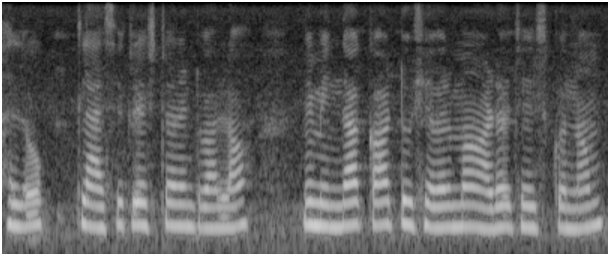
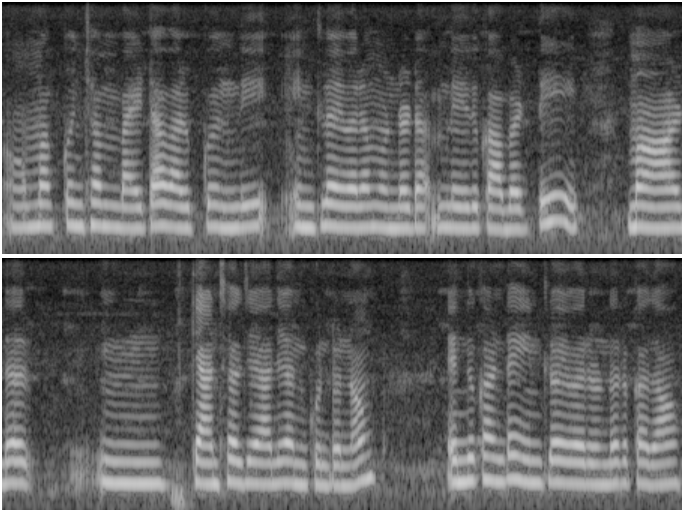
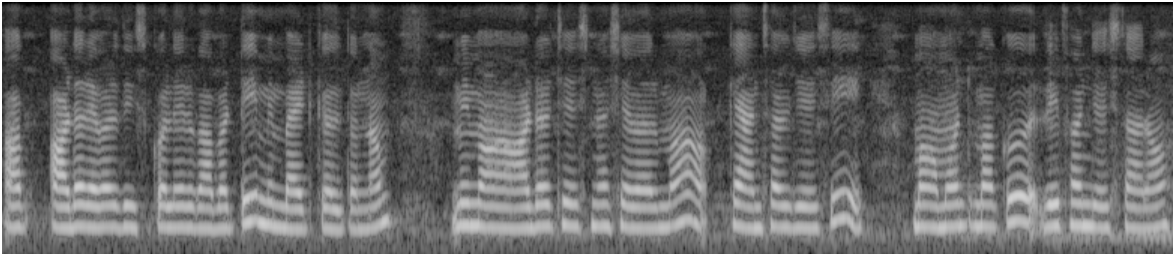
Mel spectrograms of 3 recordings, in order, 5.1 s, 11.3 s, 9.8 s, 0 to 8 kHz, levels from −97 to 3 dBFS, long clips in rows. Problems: none marked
